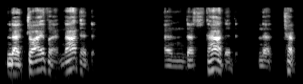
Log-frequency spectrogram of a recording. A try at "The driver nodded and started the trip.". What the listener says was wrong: Exactly. That's better. So you want to make that effort to pronounce the tense.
